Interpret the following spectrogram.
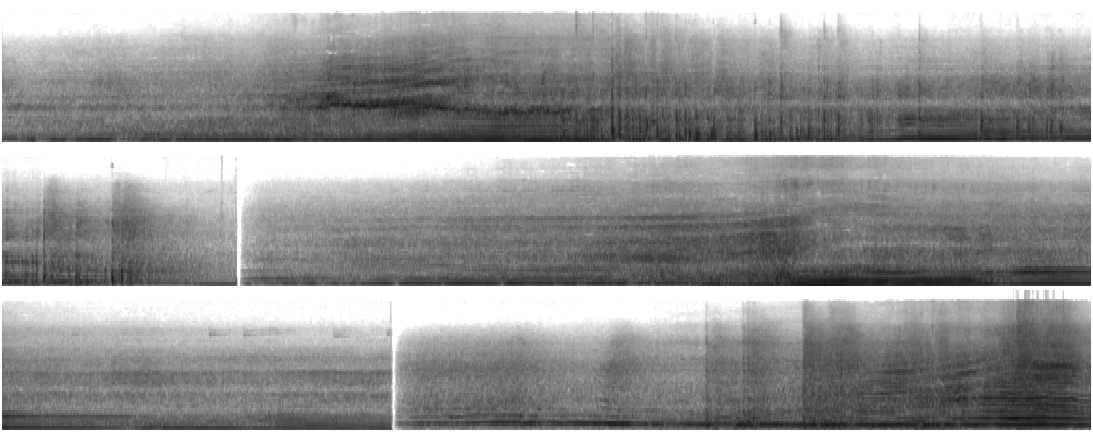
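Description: Rally car engines revving hard as the cars climb the hill one after another, the pitch rising and falling through gear changes. The sound cuts off abruptly twice, at about thirteen and twenty-six seconds in, each time starting again with another car.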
